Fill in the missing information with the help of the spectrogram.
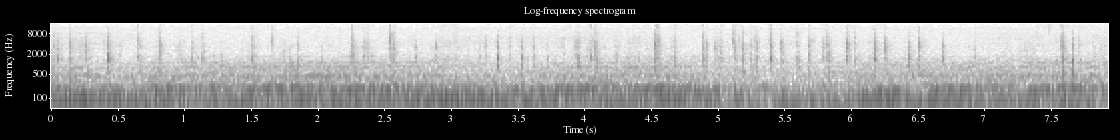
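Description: Typing on a computer keyboard: a run of quick, irregular key clicks over a low, steady background hum.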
